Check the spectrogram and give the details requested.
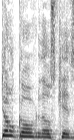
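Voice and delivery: put-on fierce, high-pitched angry scolding. Retelling the wife exploding at a woman over the neighbor kids, imitating angry scolding. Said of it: "She's lighting her up".

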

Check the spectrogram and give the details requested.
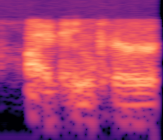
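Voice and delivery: solemn, dead earnest, grave, serious voice. Agreeing about Ohio while frowning an eyebrow, most serious tone. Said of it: "in my most serious voice".

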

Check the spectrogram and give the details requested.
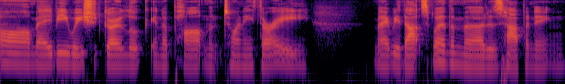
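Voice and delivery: flat, unanimated, dead-level monotone. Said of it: "who talks like this".

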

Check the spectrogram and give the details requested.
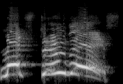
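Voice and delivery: very high, loud coach-style shout. Recounting what she yelled to her husband, yelling in coachy voice. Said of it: "yell, / in my coachiest voice".

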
